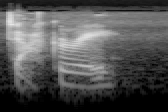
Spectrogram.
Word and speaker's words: daiquiri: I am horrified at the thought of someone pronouncing it daiquiri. It's daiquiri. Always daiquiri.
